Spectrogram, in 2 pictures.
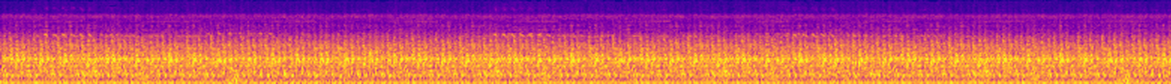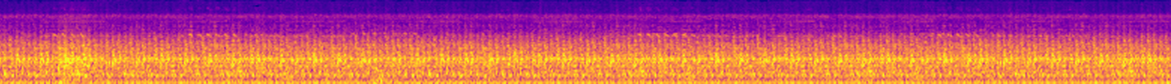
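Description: Tractor engine running steadily at an even idle-like pace, cutting off suddenly at the end.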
